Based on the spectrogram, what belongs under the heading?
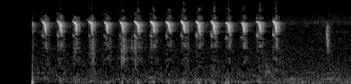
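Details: Velvet-fronted nuthatch (red-billed), in a lure recording for bird trapping mixed with juvenile calls: a rapid, even run of about fifteen high, sharp chips lasting two and a half seconds, then one faint note.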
